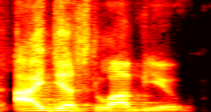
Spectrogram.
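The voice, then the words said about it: Joan Rivers impression, Harvey Fierstein-like. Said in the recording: “I'm doing a really good impression of her ... I think I just did Harvey Fierstein ... not that far off in voice”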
